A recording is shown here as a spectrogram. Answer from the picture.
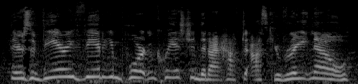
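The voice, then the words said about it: Put-on accent for a female character. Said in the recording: “I forgot her accent”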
